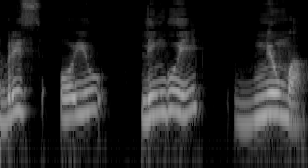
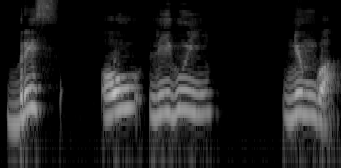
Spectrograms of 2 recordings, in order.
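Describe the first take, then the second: First: The last name is said as 'Nyuma'. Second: The last name is said as 'Nyumgwa'. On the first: The speaker calls it right. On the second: The speaker calls it wrong.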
